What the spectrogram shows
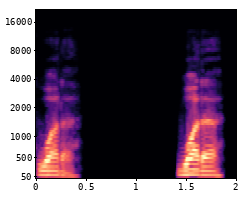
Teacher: No, that T at the end of the word what is going to change to a D sound. This is really typical of American English where a T that's surrounded by vowel sounds is going to change to a D. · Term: flapped T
